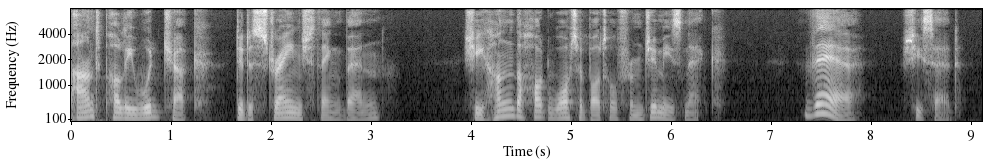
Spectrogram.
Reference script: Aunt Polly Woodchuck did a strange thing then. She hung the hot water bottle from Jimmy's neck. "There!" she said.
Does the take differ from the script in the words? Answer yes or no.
no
